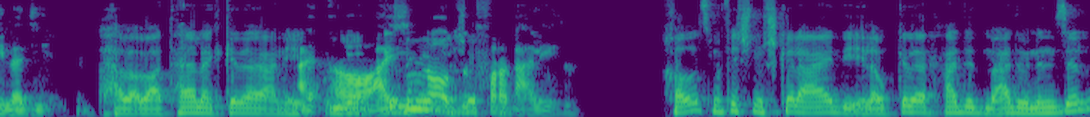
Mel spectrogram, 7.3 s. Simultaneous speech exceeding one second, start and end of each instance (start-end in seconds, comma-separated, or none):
2.0-3.4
